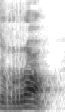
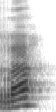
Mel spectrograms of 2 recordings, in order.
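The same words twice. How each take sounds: First: The R is heavy and emphatic, with a full sound. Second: The R is light, with no emphasis. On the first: The speaker calls it right. "quand la lettre Ra porte un fataha, elle se prononce Ra" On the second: The speaker calls it wrong. "au lieu de dire Ra, comme les gens ont l'habitude de le dire"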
